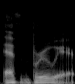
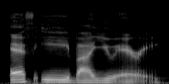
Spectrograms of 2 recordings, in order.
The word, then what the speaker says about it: February: Or sometimes even faster almost like f brew air. F ebu air. The material points out that while the feb brew version is totally acceptable, the really common spoken form is closer to fe by you.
